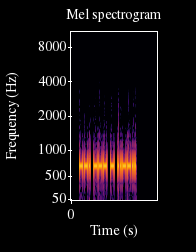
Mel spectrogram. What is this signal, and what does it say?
Morse code, heard as a keyed tone, about 50 wpm, 700 Hz. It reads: GOT?
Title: 2x Word-Spacing - Sentences from Top 300 Words - 50wpm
